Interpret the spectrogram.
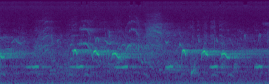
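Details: Bird calls in short groups of three clear, slurred mid-pitched notes, repeated about every one and a half seconds, with softer chirps from other birds behind.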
